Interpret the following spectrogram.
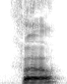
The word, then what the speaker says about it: ف: also has air so when you pronounce it allow a little bit of the air to come out f if you hold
